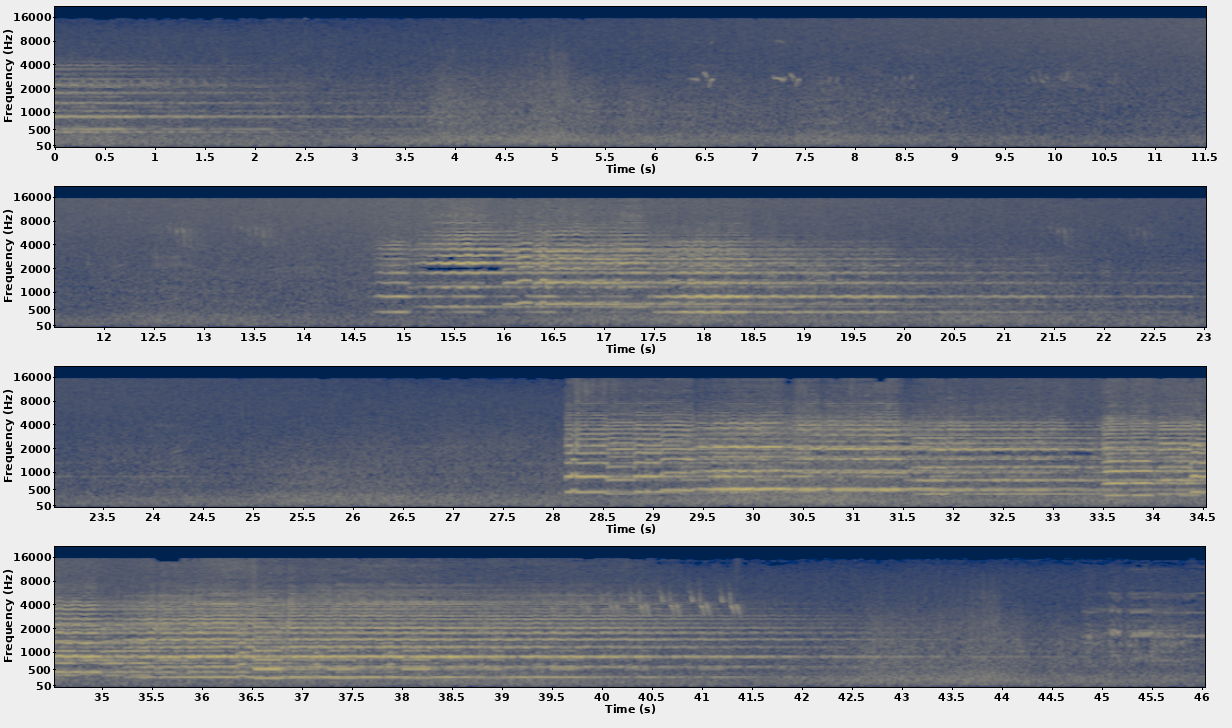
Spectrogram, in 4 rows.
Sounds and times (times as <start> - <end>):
Sad music: 0.0 - 3.9, 14.7 - 23.4, 28.2 - 43.8.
